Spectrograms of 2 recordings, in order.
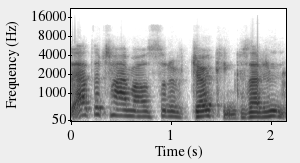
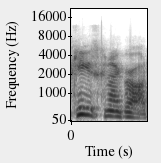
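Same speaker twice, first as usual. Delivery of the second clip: ordinary talk, nothing marked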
